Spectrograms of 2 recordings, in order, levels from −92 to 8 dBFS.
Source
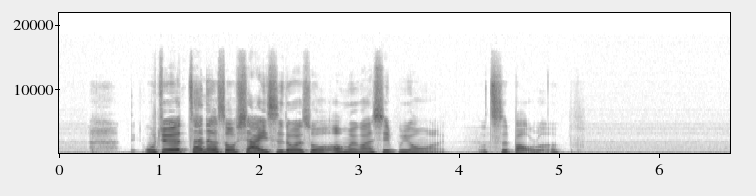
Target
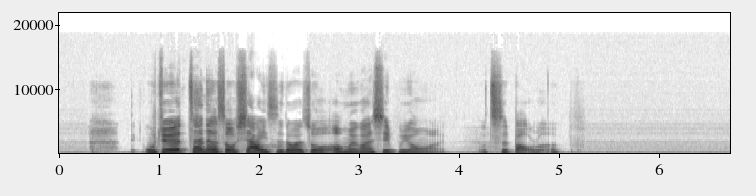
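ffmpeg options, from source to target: -filter_complex "[0:a]asplit=3[a][b][c];[a]afade=t=out:st=1.95:d=0.02[d];[b]highshelf=f=1.7k:t=q:w=3:g=-11,afade=t=in:st=1.95:d=0.02,afade=t=out:st=2.48:d=0.02[e];[c]afade=t=in:st=2.48:d=0.02[f];[d][e][f]amix=inputs=3:normalize=0,volume=8.5dB"

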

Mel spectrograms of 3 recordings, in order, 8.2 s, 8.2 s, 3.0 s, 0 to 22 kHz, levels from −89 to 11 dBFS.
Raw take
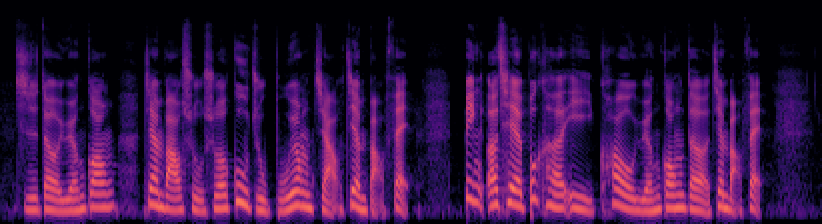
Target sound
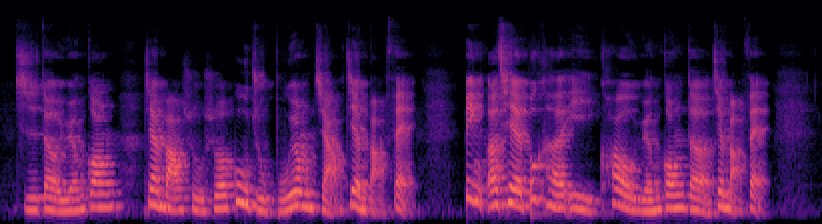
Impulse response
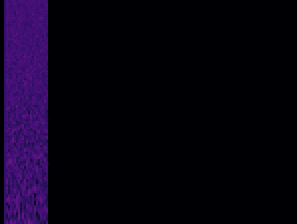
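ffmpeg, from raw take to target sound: -filter_complex "[0:a]asettb=1/sr,asplit=3[a][b][c];[a]atrim=end=1.564[d];[b]atrim=start=1.56:end=2.44,asetpts=PTS-STARTPTS,afade=t=in:d=0.004:c=qsin,afade=t=out:st=0.876:d=0.004:c=qsin,lowpass=2.9k[e];[c]atrim=start=2.436[f];[d][e]acrossfade=d=0.004:c1=hsin:c2=qsin[g];[g][f]acrossfade=d=0.004:c1=qsin:c2=hsin[h];[1:a]atrim=start_sample=2205,atrim=end_sample=3969,asetrate=39249,aresample=44100[i];[h][i]afir=irnorm=-1:irlink=0,volume=3.5dB"

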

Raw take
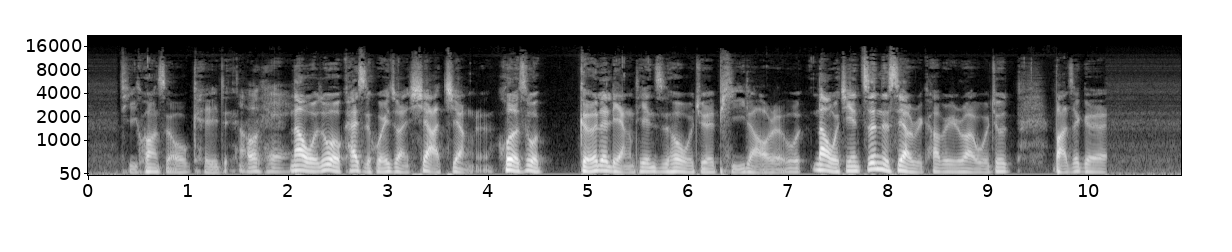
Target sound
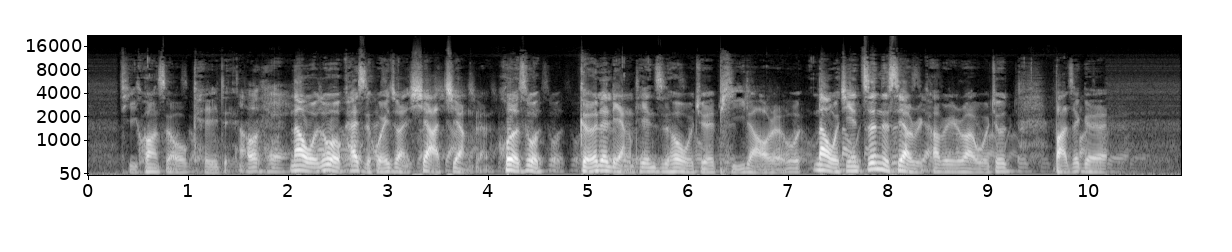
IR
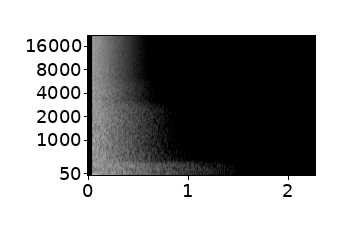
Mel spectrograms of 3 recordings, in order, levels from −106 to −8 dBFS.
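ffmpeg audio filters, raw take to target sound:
-filter_complex "[0:a]asplit=2[a][b];[b]highpass=f=720:p=1,volume=10dB,asoftclip=type=tanh:threshold=-2.5dB[c];[a][c]amix=inputs=2:normalize=0,lowpass=f=3.7k:p=1,volume=-6dB,equalizer=f=2k:w=3:g=-12.5,bandreject=f=60:t=h:w=6,bandreject=f=120:t=h:w=6,asplit=2[d][e];[e]adelay=223,lowpass=f=2k:p=1,volume=-18dB,asplit=2[f][g];[g]adelay=223,lowpass=f=2k:p=1,volume=0.35,asplit=2[h][i];[i]adelay=223,lowpass=f=2k:p=1,volume=0.35[j];[f][h][j]amix=inputs=3:normalize=0[k];[d][k]amix=inputs=2:normalize=0"

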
